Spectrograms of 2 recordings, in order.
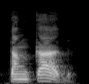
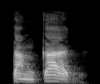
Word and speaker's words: tangkad: Kisame, the Tagalog word for ceiling, is spelled as K-I-S-A-M-E. Again, that's baba and mababa. For human height, we use tangkad. Tangkad. Tangkad. Tangkad is spelled as T-A-N-G-K-A-D.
